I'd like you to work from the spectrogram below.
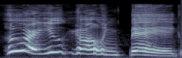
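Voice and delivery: high, booming amused retort; laughing Mister Greedy. A narrator's reading. Mister Greedy answers Little Miss Bossy, loud amused retort. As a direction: throw the question back very loudly. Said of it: "laughed Mister Greedy".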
